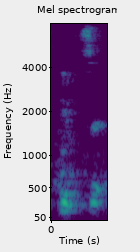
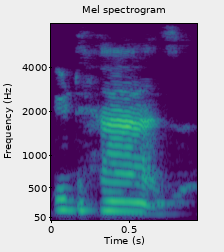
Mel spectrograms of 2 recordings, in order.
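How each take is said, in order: First: The words are contracted into one short syllable. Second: Both words are said fully and separately. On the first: "is pronounced, it's" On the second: "Till now we have uh, we have been pronouncing like that"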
